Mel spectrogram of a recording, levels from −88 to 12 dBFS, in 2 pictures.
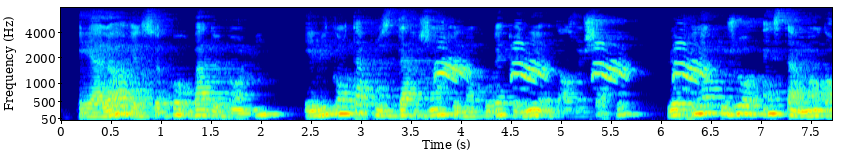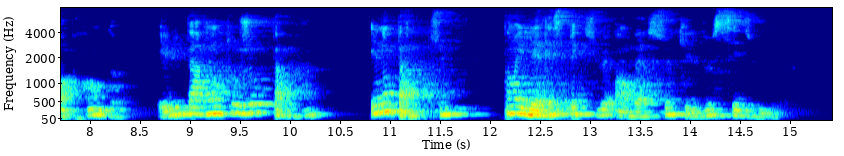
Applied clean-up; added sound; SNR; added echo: classical method WPE with log-MMSE.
